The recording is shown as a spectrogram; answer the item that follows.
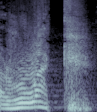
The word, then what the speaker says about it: ruach: Esta palabra Espíritu en hebreo se pronuncia ruach, y quiere decir viento.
